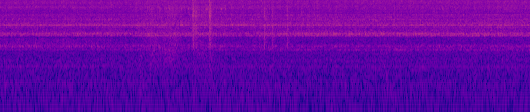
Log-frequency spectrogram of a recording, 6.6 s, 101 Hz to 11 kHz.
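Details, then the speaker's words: Harman Kardon CD 191 cassette deck after transport mechanism repair: smooth, even whir with steady high tone, no dragging or slipping; good rewind torque. "sounds like a good rewind torque so so i think we're good let's put it back together"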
